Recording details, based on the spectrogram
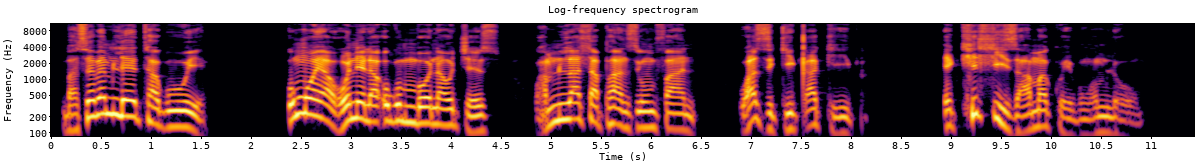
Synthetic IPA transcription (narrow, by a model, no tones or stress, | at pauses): βasɛβem̩lɛtʰaɣuːjɛ | umɔjaɦɔnɛlaʔuɣum̩βɔnaud̥ʒ̥ʱesu̥ | ɣwa̰m̩laɬapʰant͡sʼium̩fanɛ | ɣwʔaziɡ̥ʱiǃaɡ̥ʱiːǃḁ | ekʰiɬizaːmaɡ̥ʱweβuŋom̩lɔːmɔ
